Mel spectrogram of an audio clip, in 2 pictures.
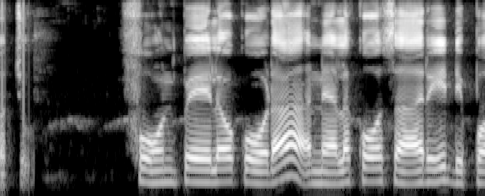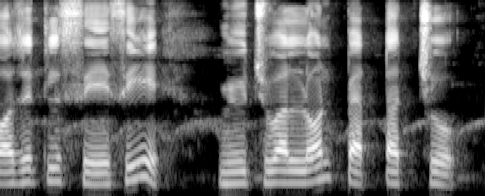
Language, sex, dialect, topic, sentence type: Telugu, male, Utterandhra, banking, statement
